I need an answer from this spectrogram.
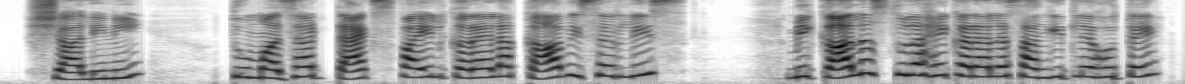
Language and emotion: Marathi, angry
